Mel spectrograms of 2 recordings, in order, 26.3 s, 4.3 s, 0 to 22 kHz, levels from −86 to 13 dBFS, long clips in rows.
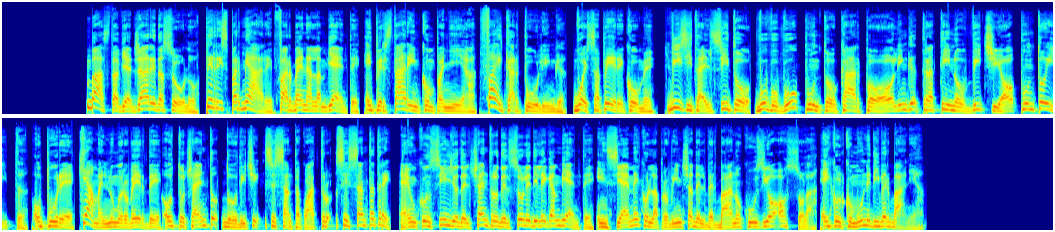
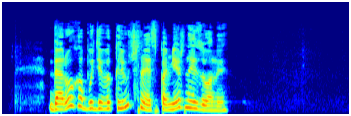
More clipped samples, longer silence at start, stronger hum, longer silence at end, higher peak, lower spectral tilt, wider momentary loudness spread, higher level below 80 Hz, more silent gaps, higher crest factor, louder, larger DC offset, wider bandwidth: neither; first, 1.05 s vs 0.6 s; neither; about the same, 1.6 s vs 1.55 s; about the same, 0 dBFS vs 0 dBFS; about the same, -5 dB/octave vs -5 dB/octave; about the same, 3 LU vs 4 LU; first, -38 dBFS vs -56 dBFS; first, 2.47-2.55 s, 4.47-4.52 s, 7.07-7.14 s, 8.20-8.28 s, 9.36-9.41 s, 13.47-13.51 s, 14.05-14.10 s, 18.00-18.10 s vs none; about the same, 14 dB vs 18 dB; about the same, -15 LUFS vs -15 LUFS; neither; first, 18 kHz vs 11 kHz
